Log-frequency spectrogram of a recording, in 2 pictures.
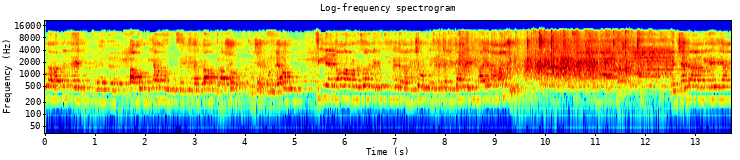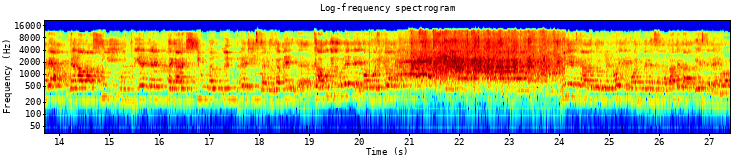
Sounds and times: Male speech, man speaking: 0:00.0 - 0:09.5, 0:12.5 - 0:20.8, 0:24.0 - 0:27.4
Music: 0:07.8 - 0:14.2.

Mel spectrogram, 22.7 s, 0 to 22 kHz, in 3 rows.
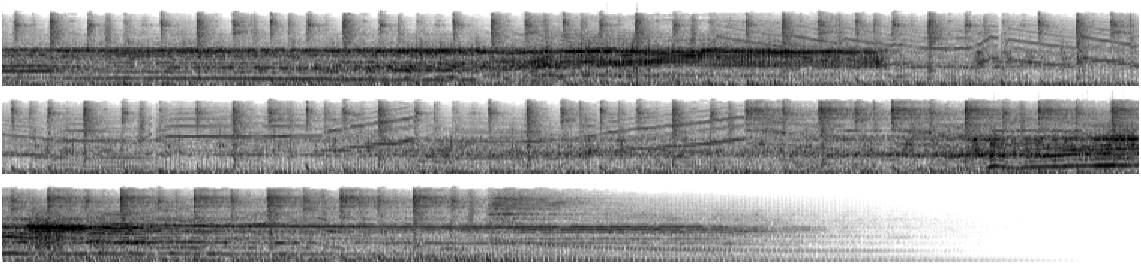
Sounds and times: Music: 0:00.0 - 0:22.4.

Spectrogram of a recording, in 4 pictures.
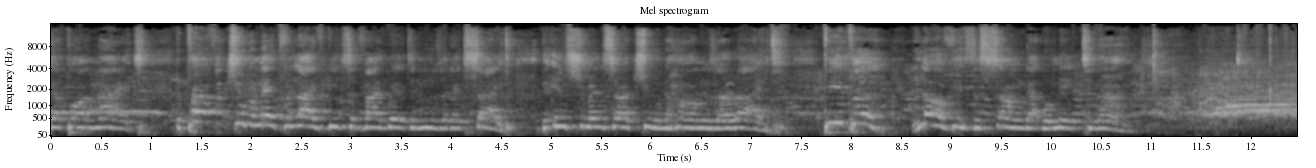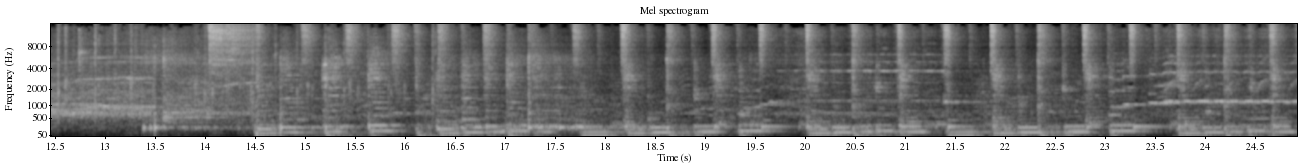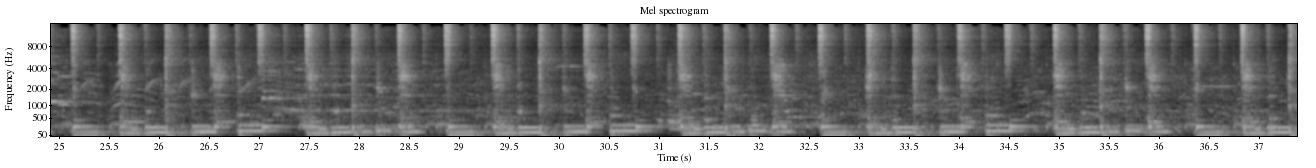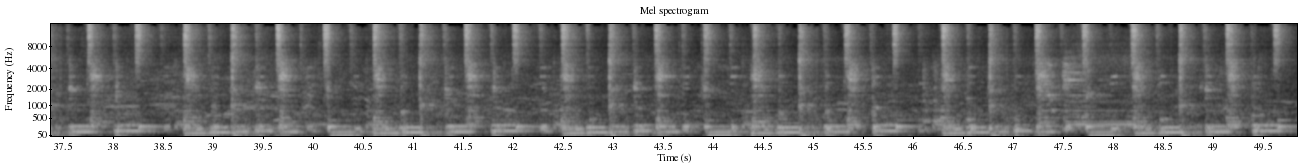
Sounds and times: Music: 0:13.2 - 0:49.8.

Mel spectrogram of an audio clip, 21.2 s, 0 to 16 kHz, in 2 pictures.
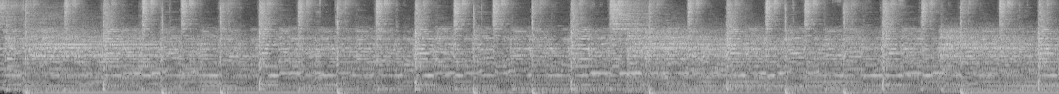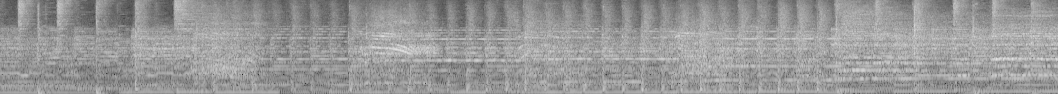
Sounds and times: Music: 0:00.0 - 0:21.1
Speech: 0:14.1 - 0:15.1.

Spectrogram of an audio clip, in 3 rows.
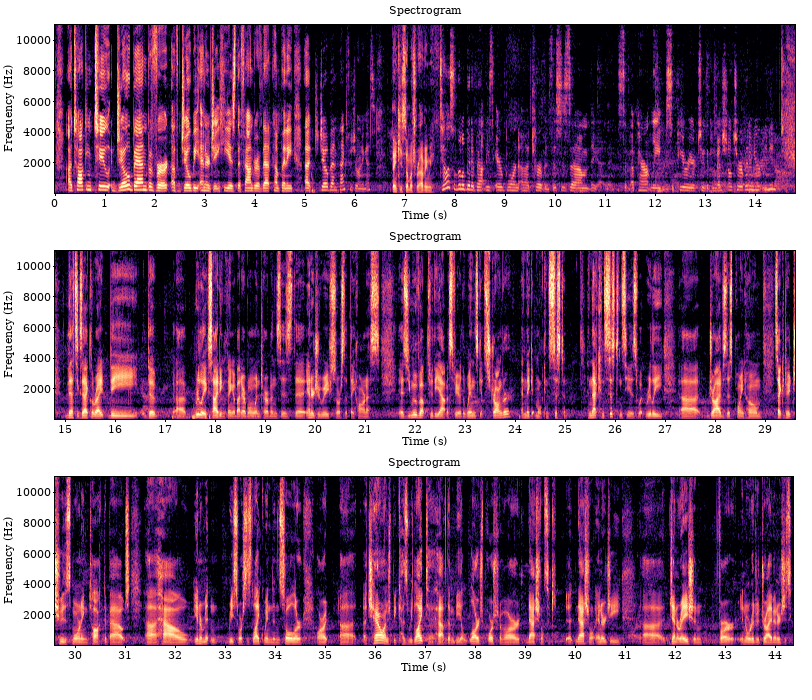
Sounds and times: Speech: 0:13.8 - 0:44.3.

